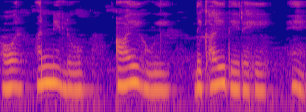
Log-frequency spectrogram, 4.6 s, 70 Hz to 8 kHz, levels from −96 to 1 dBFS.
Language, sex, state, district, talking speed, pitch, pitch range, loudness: Hindi, female, Uttar Pradesh, Hamirpur, 115 wpm, 200 Hz, 185-220 Hz, -33 LUFS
